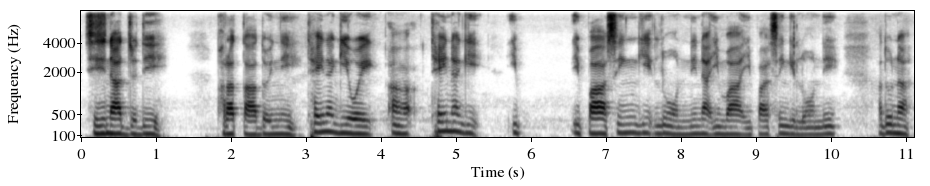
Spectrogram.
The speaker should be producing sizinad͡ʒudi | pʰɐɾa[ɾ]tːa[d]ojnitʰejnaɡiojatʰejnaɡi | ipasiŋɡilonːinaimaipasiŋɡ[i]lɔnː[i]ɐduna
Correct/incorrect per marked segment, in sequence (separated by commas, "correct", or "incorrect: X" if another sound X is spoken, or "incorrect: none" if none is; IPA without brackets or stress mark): incorrect: none, correct, correct, correct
